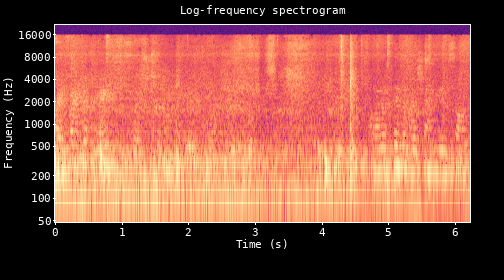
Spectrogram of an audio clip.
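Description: Women talk quietly nearby.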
